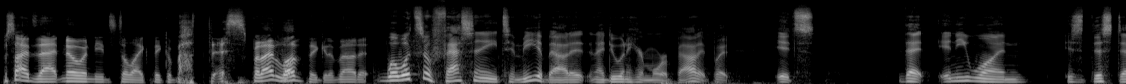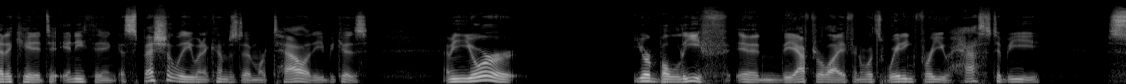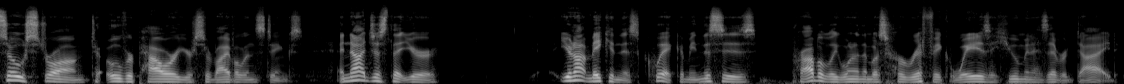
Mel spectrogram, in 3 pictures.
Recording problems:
none

